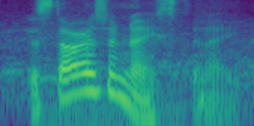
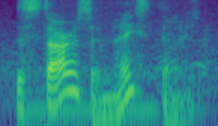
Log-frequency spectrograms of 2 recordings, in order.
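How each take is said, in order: First: It is said in a put-on character voice. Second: It is said in the plain narrator voice.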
